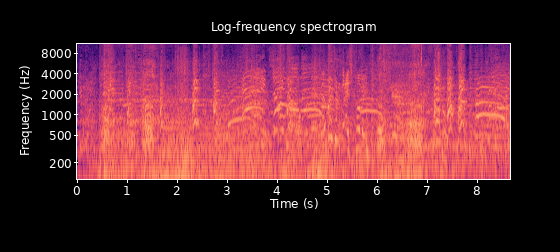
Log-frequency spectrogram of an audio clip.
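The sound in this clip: A frightened dog barks and yelps, giving a dense run of high, whining yips and sharp barks that rise and fall in pitch, loud and continuous over other busy sound.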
